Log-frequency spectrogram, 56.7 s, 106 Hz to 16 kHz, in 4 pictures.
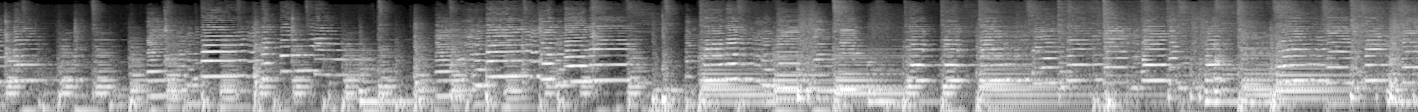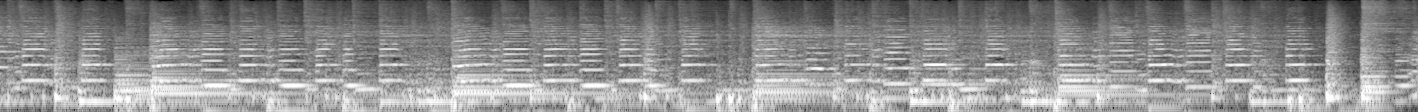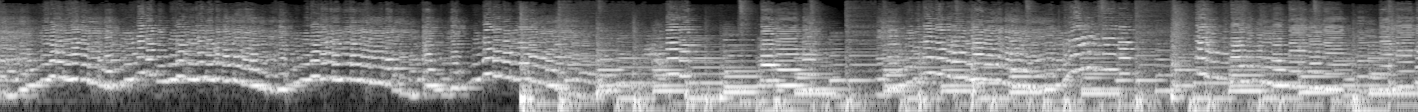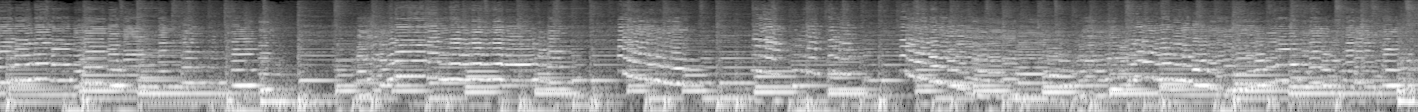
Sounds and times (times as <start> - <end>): Jazz: 0.0 - 56.7
Piano: 0.0 - 56.7
Saxophone: 0.0 - 56.7.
